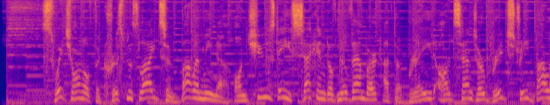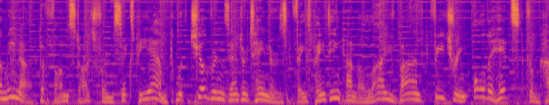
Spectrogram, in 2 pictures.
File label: xmas lites promo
